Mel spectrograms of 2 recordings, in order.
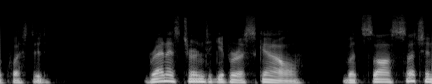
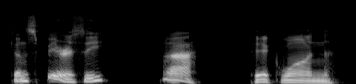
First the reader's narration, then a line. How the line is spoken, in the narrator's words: Harwick scoffed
